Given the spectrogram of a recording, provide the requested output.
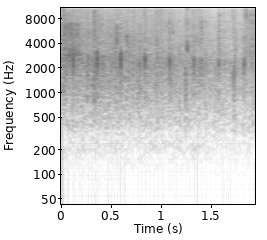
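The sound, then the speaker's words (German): An audience in a church claps steadily in applause for teachers, a dense wash of overlapping handclaps at moderate volume that keeps going without pause, with no one speaking over it. “Wir sollten allen Lehrern mal einen richtigen Applaus geben.”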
